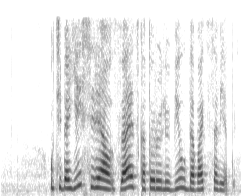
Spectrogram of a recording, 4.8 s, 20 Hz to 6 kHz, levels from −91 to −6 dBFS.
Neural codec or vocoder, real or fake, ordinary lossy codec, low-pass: codec, 16 kHz, 4 kbps, FreqCodec, larger model; fake; MP3, 48 kbps; 5.4 kHz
